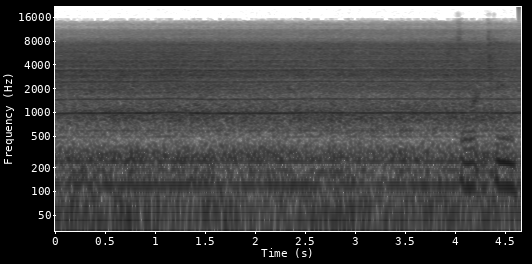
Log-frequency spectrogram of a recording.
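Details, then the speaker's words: Dryer exhaust after cleaning a crawl-space dryer vent in Charlotte, NC that hadn't been cleaned in over 10 years. A strong, steady rush of air with an even fan hum and no rattle; the difference is audible immediately. Normal airflow restored. "Oh yeah, dude. You can hear the difference. Literally already hear it."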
